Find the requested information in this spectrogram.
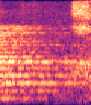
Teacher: खा भी हलक से ही निकलेगा लेकिन खरखराहट के साथ निकलेगा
